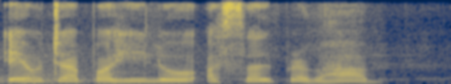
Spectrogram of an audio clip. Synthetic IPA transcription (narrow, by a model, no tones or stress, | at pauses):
ewʈapʌɦiloʔʌsʌlprʌbʱab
